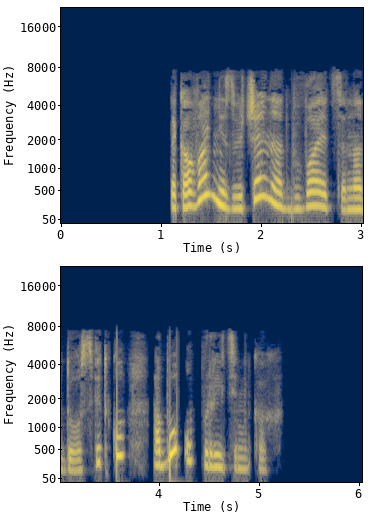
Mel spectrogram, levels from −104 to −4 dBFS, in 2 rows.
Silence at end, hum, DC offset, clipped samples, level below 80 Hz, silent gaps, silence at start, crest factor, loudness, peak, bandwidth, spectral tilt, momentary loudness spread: 0.95 s; none; under 0.1%; under 0.1%; -54 dBFS; 3.90-3.94 s, 4.37-4.42 s; 1.1 s; 18 dB; -19 LUFS; -2 dBFS; 7.8 kHz; -5 dB/octave; 12 LU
